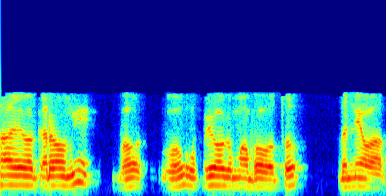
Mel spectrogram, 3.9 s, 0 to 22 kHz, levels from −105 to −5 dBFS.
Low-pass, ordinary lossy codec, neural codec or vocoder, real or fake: 3.6 kHz; MP3, 32 kbps; none; real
